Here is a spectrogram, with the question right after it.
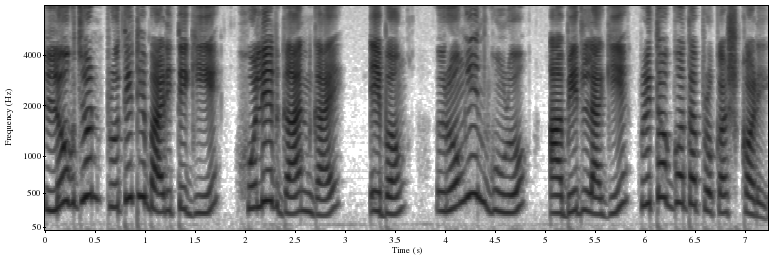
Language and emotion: Bengali, neutral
